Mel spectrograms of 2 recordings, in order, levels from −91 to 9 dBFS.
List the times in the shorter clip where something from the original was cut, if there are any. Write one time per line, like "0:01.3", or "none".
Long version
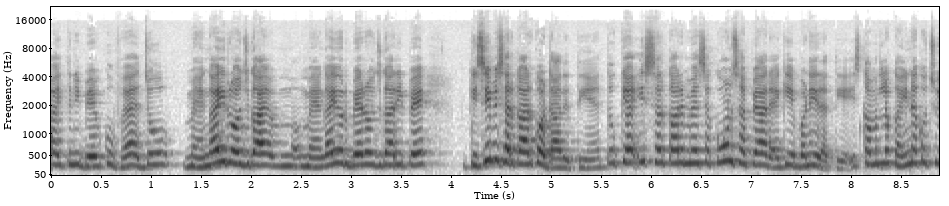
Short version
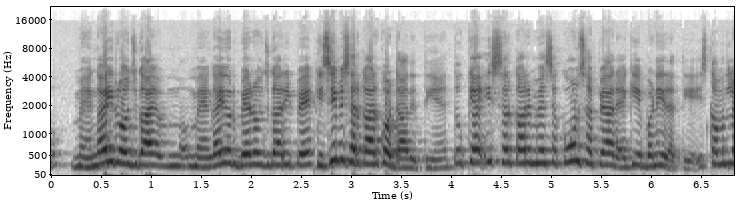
0:02.6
